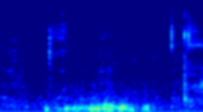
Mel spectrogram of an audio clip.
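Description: Near silence: room tone with a few faint clicks, most of them near the end.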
